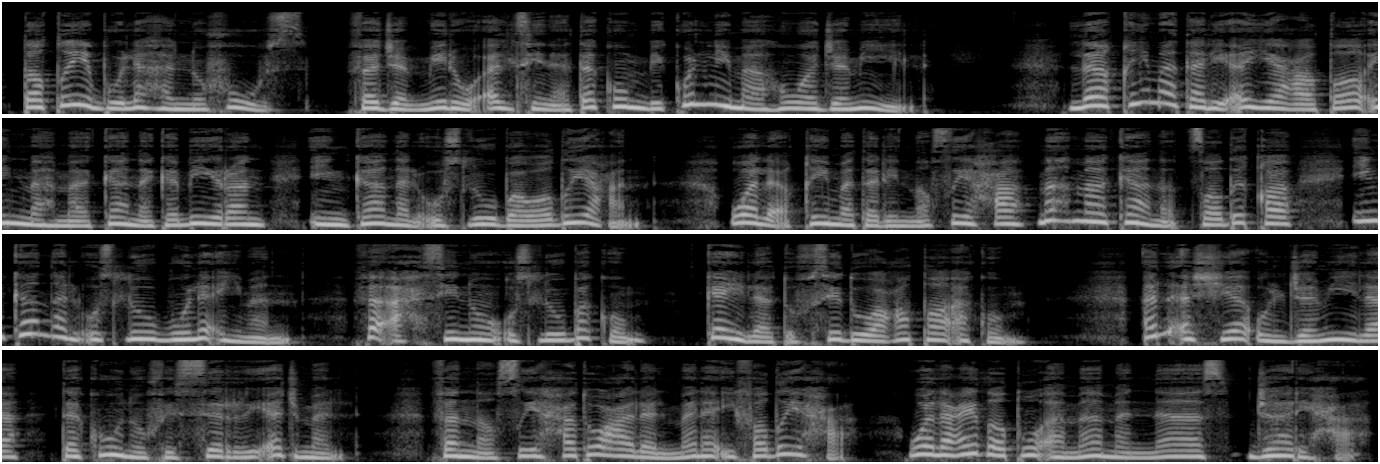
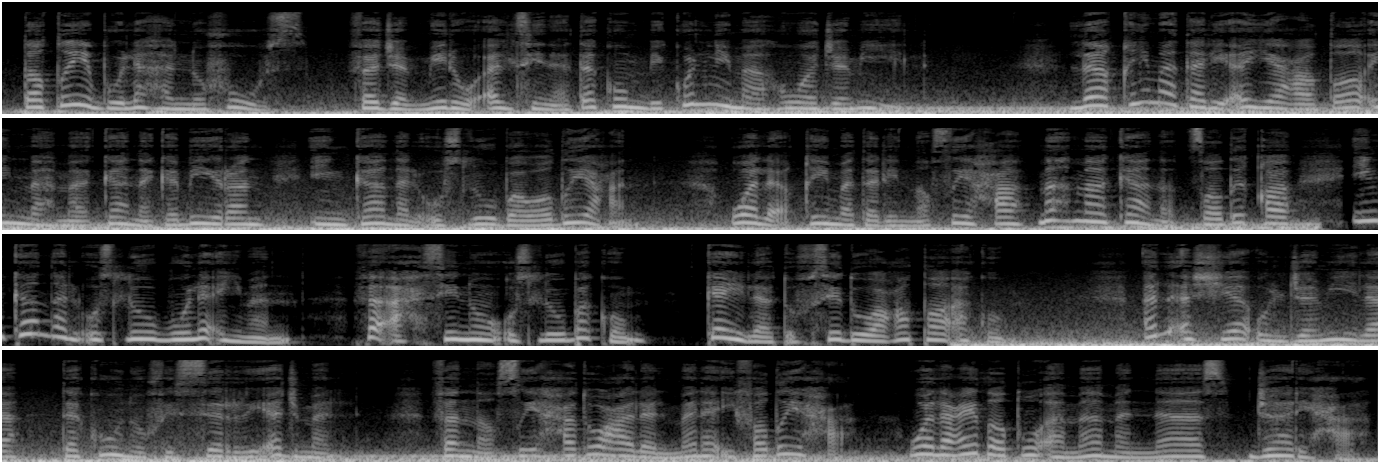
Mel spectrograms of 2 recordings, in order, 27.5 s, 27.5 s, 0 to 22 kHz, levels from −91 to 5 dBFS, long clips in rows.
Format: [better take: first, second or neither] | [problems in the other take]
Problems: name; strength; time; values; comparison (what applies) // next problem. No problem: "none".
first | low rumble; noticeable; until 13 s and from 19 s on; 10 dB below the speech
